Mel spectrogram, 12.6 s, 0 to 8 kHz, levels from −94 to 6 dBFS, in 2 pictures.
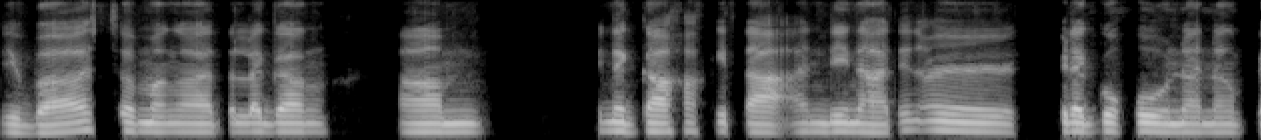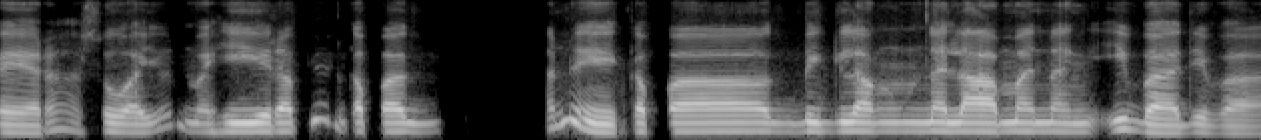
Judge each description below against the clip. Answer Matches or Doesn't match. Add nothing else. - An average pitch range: Doesn't match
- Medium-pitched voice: Doesn't match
